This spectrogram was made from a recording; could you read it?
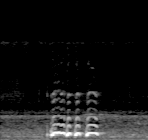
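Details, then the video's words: Local zebra dove giving a lure song to prompt other zebra doves to sing: one short phrase of four quick, bouncing, accented coos lasting about half a second, over faint steady background noise. "Perkutut lokal gacor pancingan ampuh Suara disukai burung perkutut bikin cepat bunyi langsung nyaut"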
